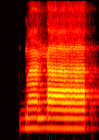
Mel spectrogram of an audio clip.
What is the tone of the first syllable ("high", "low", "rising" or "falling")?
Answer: low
